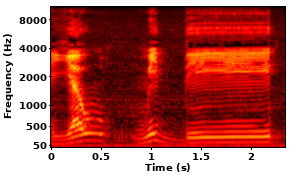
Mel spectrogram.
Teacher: واو ساکن سے پہلے زبر ہو اس کو واو لین کہتے ہیں، اس کو نرمی کے ساتھ آپ نے ادا کرنا ہے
